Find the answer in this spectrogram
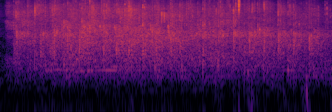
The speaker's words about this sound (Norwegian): Gi en applaus.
